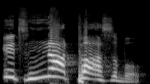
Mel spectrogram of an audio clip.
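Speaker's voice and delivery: sudden high shout of a nihilistic douchebag; mock cynic shout. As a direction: bark it back like a furious cynic. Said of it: "nihilistic douchebag being like".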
